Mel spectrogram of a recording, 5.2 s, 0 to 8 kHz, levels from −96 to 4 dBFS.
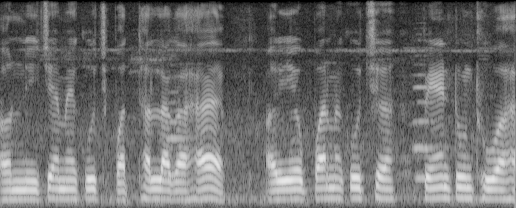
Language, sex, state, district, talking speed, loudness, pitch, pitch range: Chhattisgarhi, male, Chhattisgarh, Kabirdham, 185 wpm, -14 LUFS, 140 Hz, 130-150 Hz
